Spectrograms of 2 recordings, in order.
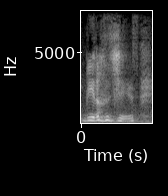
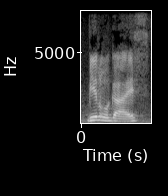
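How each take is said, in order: First: The name ends with a soft 'juice' sound. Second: The name ends with a hard 'guys' sound. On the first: This is how the name is pronounced. "you pronounce it like Beetlejuice" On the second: This is how the spelling looks. "It's spelled like Beetle guys"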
